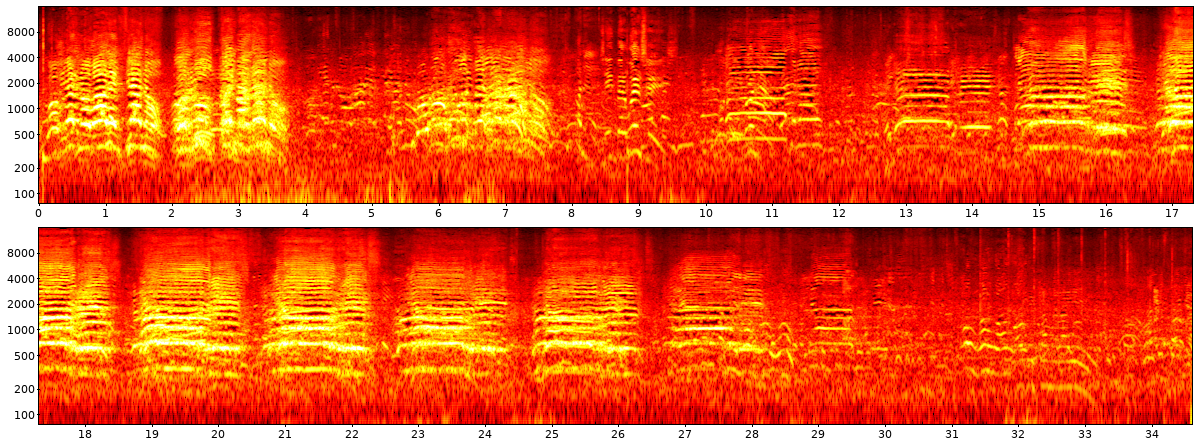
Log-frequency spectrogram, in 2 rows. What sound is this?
Manifestació PAH: crits lladres
So enregistrat a la manifestació pel dret a l'habitatge a València, convocada per la Plataforma d'Afectades per les Hipotèques.
16 feb 2013
manifestaci, PAH, hipoteques, n, habitatge, imPAHrables, protests, protestes, Valencia, demonstration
